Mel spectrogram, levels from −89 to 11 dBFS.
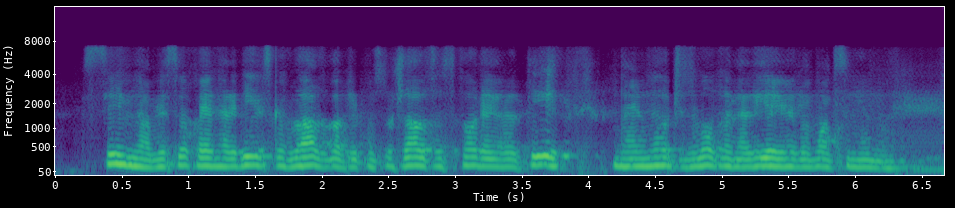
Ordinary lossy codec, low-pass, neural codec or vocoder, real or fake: none; 7.2 kHz; codec, 16 kHz, 1 kbps, FreqCodec, smaller model; fake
